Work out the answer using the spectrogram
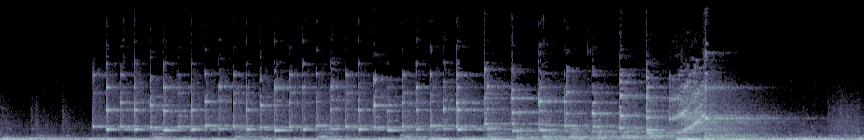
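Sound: xylophone playing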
